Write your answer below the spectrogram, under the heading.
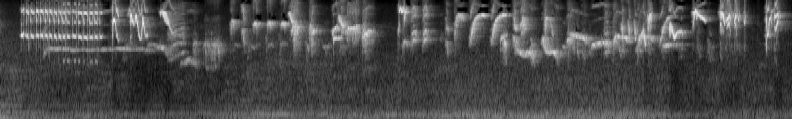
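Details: Caged orange-headed thrush kept at home in Singaraja, North Bali, singing as a lure and tutor for songbirds; a loud, fast, varied run of high whistled and trilled phrases, sliding notes and chips, with low room hum beneath.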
